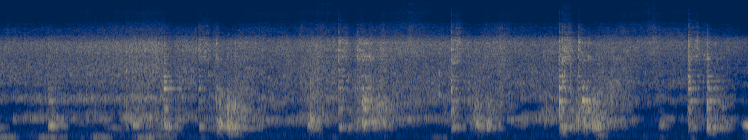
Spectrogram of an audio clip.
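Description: Curry with thick curd and dried spice powder sautéing in a pan, a steady close sizzle broken by repeated scraping stirs and soft clinks of the spoon against the pot, with no talking.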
